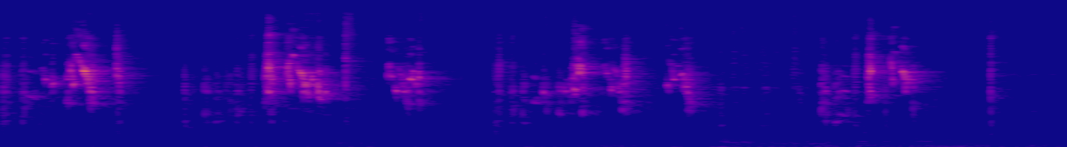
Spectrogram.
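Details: Parakeet talking in grouped phrases of scratchy warbles and high squeaks, each cluster followed by a brief quiet gap.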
